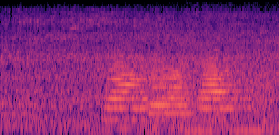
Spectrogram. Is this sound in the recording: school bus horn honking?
yes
